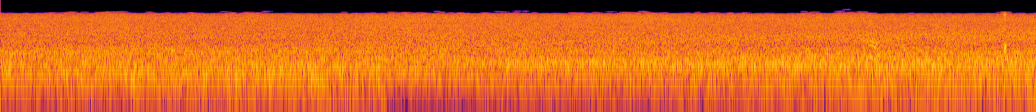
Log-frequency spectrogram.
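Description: Ocean surf washing up on a sandy beach: a steady rushing noise.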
